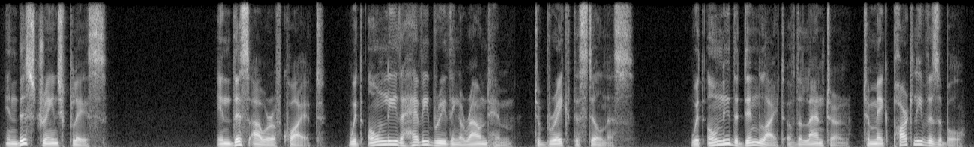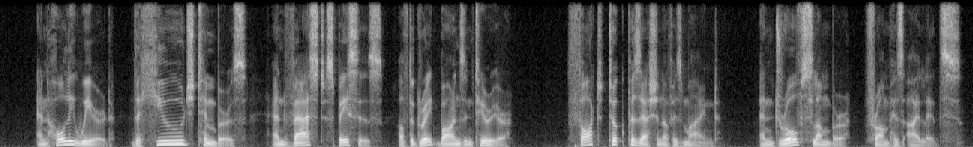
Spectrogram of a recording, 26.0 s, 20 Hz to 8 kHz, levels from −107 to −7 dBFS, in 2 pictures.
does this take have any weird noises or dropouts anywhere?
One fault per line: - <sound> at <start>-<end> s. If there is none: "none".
none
